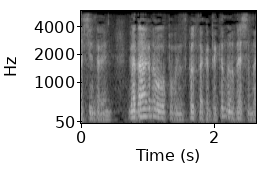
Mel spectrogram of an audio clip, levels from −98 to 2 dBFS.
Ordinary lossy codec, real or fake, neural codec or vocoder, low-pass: none; fake; vocoder, 24 kHz, 100 mel bands, Vocos; 5.4 kHz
